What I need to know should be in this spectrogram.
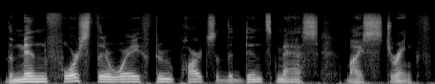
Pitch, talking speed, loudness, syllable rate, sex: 105 Hz, 180 wpm, -22 LUFS, 3.8 syllables/s, male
